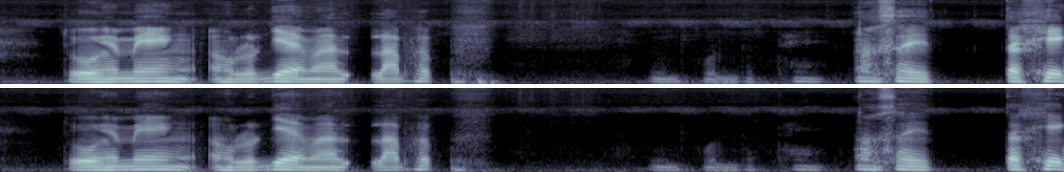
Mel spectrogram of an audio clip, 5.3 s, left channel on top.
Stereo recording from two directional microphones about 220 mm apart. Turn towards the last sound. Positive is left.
turn(degrees=-5)  # may be behind; listen again after turning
